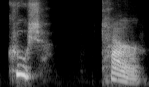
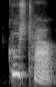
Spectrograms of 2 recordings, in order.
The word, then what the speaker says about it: Couche-Tard: Look, Nutrium, Alimentation, Couche-Tard. Couche-Tard. Haha, there we go. They're down. I've been learning that I've been saying the words wrong for alimentation. Couche-Tard. Supposedly that's how it's said.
